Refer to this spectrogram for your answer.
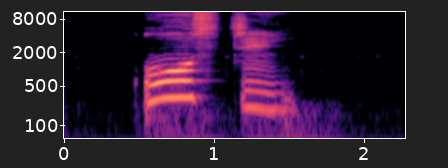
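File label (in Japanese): "オースチン", Japanese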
